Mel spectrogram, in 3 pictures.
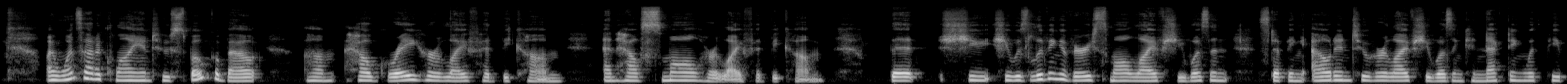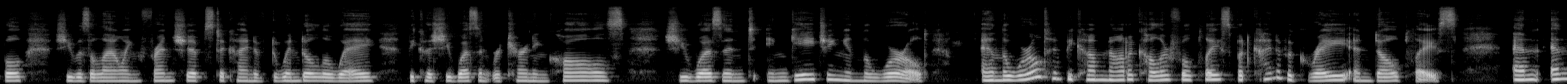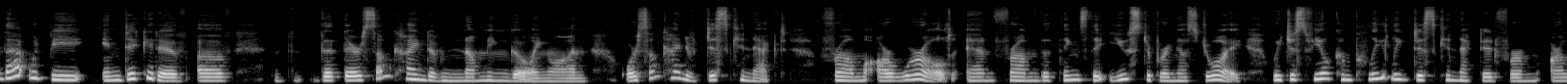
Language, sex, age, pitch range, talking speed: English, female, 40-59, 170-210 Hz, 155 wpm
